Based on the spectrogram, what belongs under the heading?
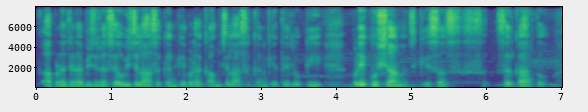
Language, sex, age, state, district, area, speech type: Punjabi, female, 60+, Punjab, Jalandhar, urban, spontaneous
